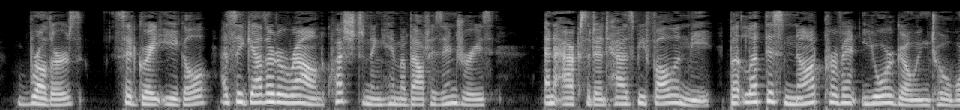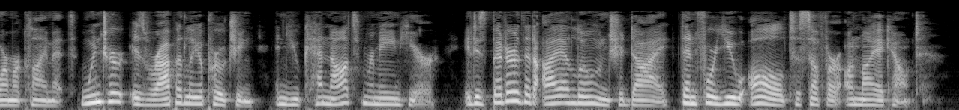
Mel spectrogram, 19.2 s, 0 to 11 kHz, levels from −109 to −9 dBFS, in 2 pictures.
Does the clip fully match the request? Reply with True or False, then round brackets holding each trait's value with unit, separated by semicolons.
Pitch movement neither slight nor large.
True (4.1 semitones)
